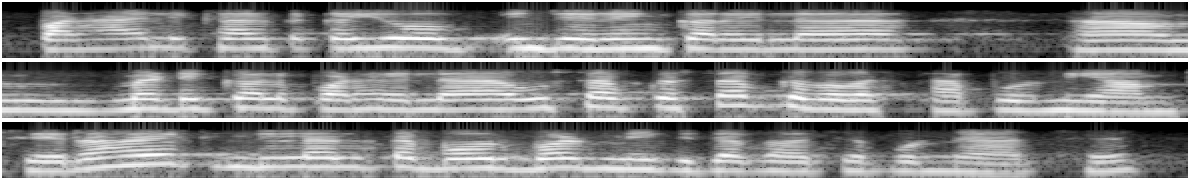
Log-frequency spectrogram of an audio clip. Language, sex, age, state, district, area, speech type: Maithili, female, 45-60, Bihar, Purnia, rural, conversation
